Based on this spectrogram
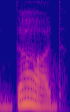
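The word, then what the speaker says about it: ض: This letter is not simply Dhaad, but it is a heavy letter and needs to be pronounced heavily. Dhaad, Dhaad.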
